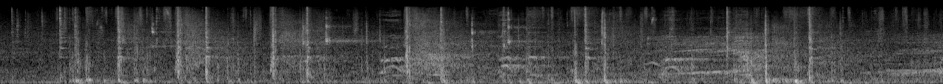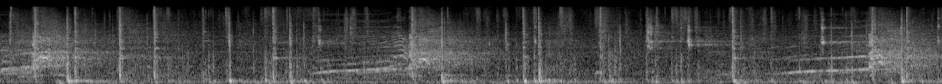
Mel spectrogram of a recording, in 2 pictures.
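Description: Badminton doubles rally: rackets strike the shuttlecock again and again in quick, sharp hits. Several times, players' shoes squeal briefly on the court surface as they lunge and change direction.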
